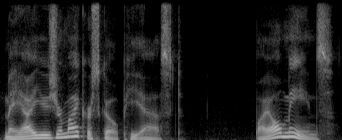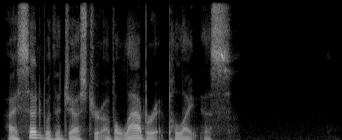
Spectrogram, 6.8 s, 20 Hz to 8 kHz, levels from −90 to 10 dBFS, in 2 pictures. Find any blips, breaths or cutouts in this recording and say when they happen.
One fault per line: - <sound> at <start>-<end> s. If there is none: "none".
none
